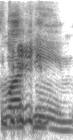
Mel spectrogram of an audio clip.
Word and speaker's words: Joaquin: It's Joaquin, my boy. Joaquin. I had to get it together. It was one of them names that you know is spelled foul. I had to think of Cuz from the Joker movie to remember how to say my name right.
